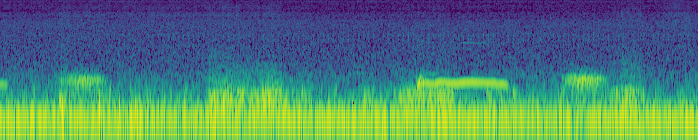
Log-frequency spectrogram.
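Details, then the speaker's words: Simulated stridor from a nursing training manikin programmed via SimPad Plus, volume at six: breathing with a faint, high-pitched musical whistle over a steady low hum. "I'm going to choose this time a Strider so I'm clicking on there and hit activate and in a moment or two you'll be hearing Strider and sounds once again the volume is at six"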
